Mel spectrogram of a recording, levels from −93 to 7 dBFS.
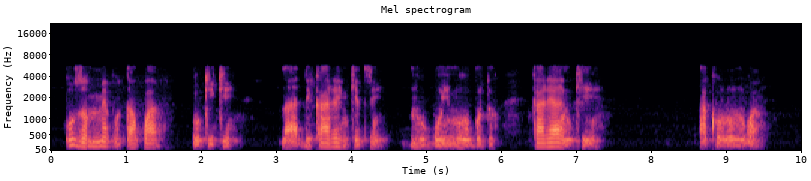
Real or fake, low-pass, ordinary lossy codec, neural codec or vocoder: fake; 5.4 kHz; none; vocoder, 22.05 kHz, 80 mel bands, HiFi-GAN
